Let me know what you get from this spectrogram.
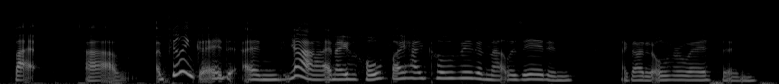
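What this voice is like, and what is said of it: Slightly raspy voice. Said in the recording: “you can like kind of hear my voice. It's a bit like raspy.”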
